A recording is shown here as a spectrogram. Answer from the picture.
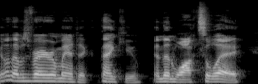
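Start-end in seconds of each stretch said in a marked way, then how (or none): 0.0-1.4 chilly, unmoved, cold and dismissive delivery. Retelling how a woman answers a declaration of love: imitating a cold reply. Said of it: "she just kind of very coldly is like".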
